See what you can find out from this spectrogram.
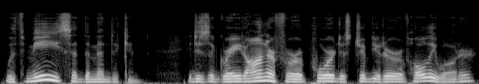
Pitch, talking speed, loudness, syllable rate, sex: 130 Hz, 215 wpm, -16 LUFS, 5.8 syllables/s, male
